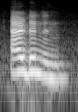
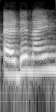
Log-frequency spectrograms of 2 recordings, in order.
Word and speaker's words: adenine: पहली चीज होती है स्टूडेंट्स एडेनिन, ADENINE, एडेनिन। बहुत से लोग इसको एडेनाइन भी बोलते हैं, ठीक है, स्पेलिंग याद रखने के लिए, ठीक है, ऐसा बोलो कोई प्रॉब्लम नहीं।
